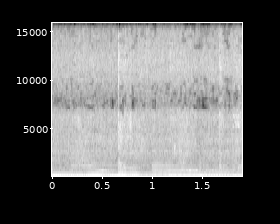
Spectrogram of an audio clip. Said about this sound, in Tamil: கொஞ்சம் போல் மிளகுத்தூள், உப்பு கொஞ்சம் போல் போட்டு லைட்டாக ஃப்ரை பண்ணி எடுத்துடலாம்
